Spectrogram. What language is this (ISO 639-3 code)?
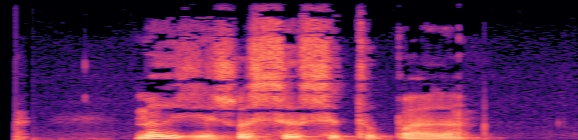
kbd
